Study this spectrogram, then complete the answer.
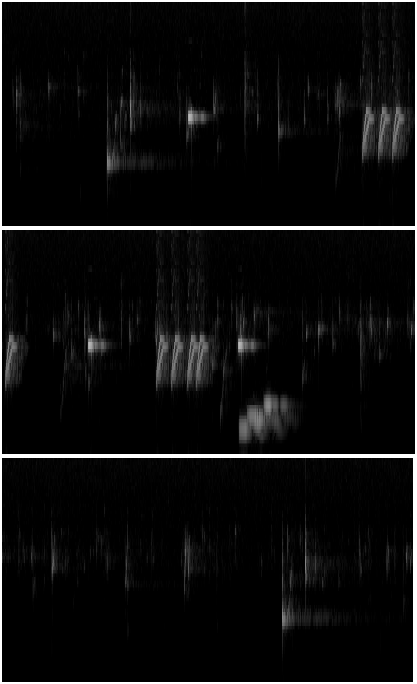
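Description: Short electronic menu chimes beep now and then.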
